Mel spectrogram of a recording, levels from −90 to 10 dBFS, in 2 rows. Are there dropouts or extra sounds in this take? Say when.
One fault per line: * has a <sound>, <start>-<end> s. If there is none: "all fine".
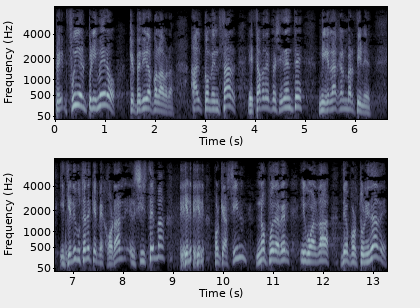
* has a laugh, 9.1-9.6 s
